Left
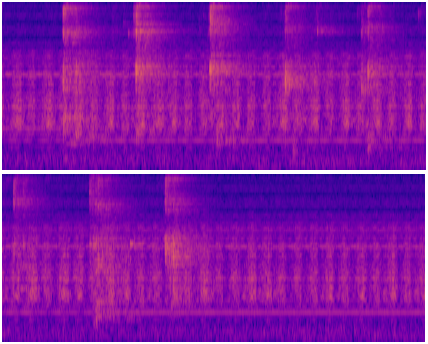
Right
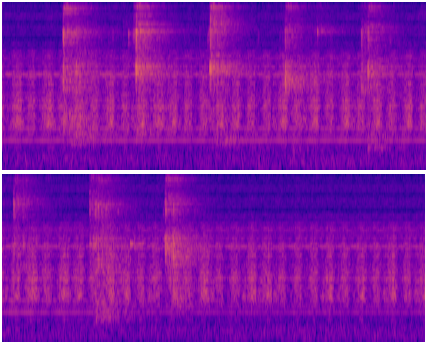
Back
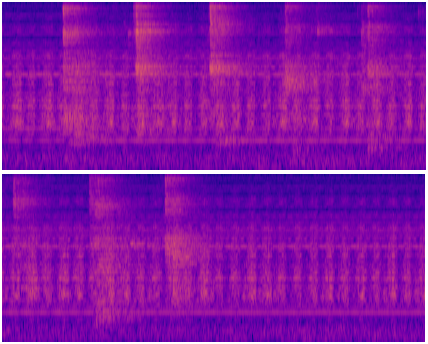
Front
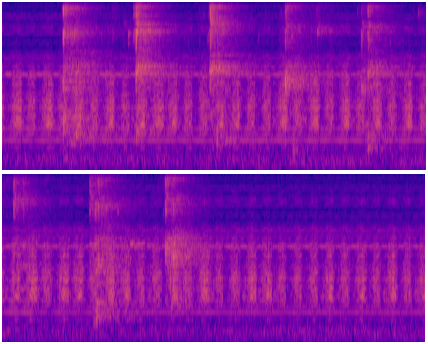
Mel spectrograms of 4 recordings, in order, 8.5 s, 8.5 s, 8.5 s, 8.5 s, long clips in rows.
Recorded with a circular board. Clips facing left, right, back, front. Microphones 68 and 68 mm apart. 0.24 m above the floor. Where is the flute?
No flute in this recording.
